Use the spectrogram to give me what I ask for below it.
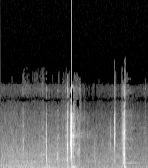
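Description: An RV camper door being tried and opened: a few sharp, metallic clicks and latch rattles, the last one loudest, over a quiet steady hiss.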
